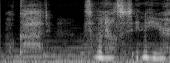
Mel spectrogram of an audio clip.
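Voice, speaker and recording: A woman's voice: sits high, steady tone, moderate pace, mellow, whispered, faint music behind, voice pushed up, lightly acted. A woman voicing a shaken young woman in a horror game, anxious and hesitant. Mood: frightened. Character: shaken young woman exploring a creepy house with camera.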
